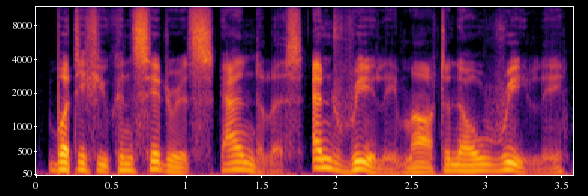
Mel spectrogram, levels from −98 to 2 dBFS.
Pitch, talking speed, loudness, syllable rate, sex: 115 Hz, 150 wpm, -19 LUFS, 5.4 syllables/s, male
